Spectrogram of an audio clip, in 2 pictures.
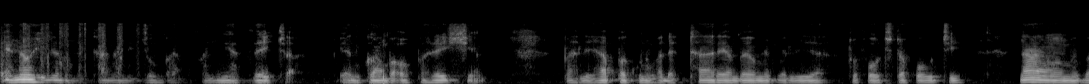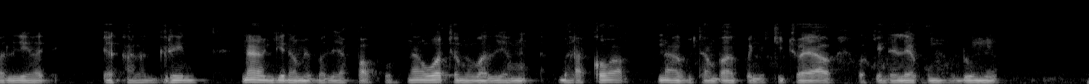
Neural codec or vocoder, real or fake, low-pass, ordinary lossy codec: codec, 16 kHz, 16 kbps, FunCodec, trained on LibriTTS, 50 frames a second; fake; 7.2 kHz; Opus, 16 kbps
